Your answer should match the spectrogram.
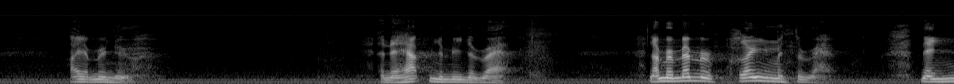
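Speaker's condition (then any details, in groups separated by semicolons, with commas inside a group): Severe speech impediment; about age 84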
